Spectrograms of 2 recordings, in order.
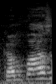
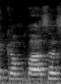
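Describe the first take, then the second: First: कंपास in two syllables, ending on s; incorrect singular. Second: कंपासेस with an extra -ses syllable; correct plural. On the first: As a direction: stop कंपास at the first s. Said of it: "कंपास नहीं". (कंपास, अंत में सिर्फ़ स) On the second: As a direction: finish कंपासेस with a clear -ses. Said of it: "सब सही नाम बोला". (कंपासेस, अंत में सेस जोड़कर) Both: Shown as a demonstration.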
